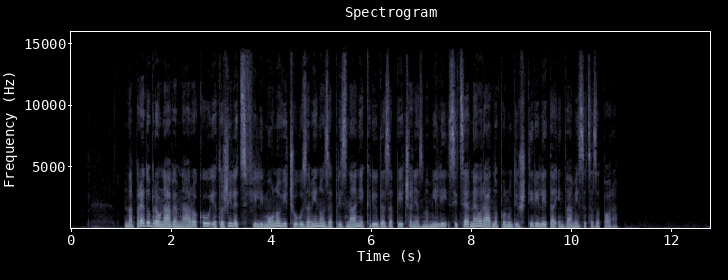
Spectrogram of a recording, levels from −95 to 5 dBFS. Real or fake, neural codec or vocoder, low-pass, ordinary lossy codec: real; none; 14.4 kHz; AAC, 48 kbps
